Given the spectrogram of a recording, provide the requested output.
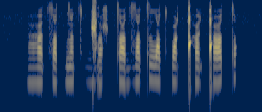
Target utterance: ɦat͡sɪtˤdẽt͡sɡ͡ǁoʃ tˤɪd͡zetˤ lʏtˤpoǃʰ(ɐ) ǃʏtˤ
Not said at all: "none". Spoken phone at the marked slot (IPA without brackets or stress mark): ɐ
